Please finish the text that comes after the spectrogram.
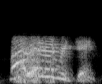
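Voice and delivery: high-pitched imitated producer. Producer answering the writer's question, imitated in a high voice. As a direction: toss out the claim in a high put-on voice. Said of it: "He went".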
